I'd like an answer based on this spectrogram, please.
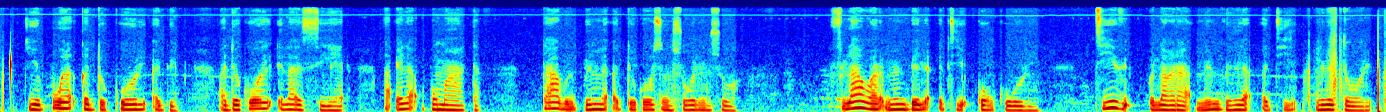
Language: Southern Dagaare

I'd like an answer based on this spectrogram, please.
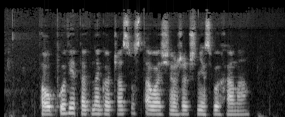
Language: Polish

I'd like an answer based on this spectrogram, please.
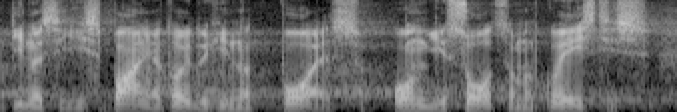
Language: Estonian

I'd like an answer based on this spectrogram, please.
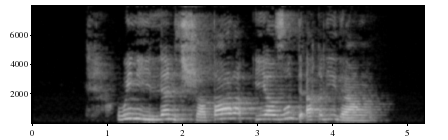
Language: Kabyle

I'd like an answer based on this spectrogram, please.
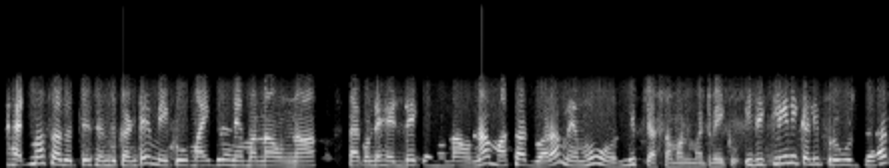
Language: Telugu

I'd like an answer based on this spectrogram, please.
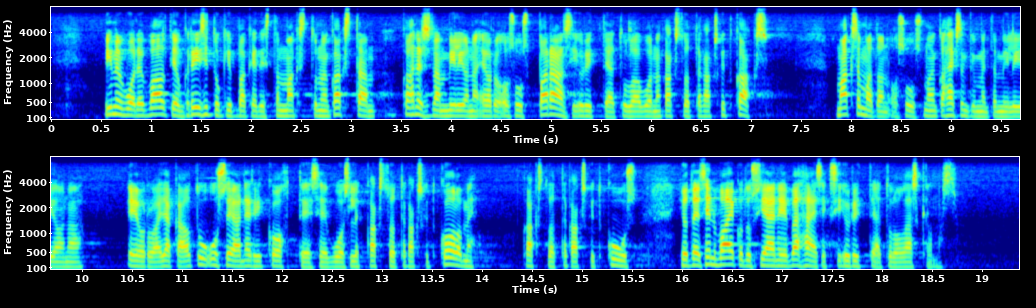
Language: Finnish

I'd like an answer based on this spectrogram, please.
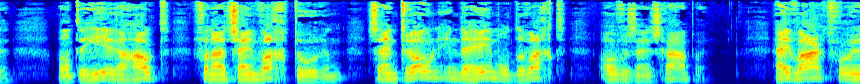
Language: Dutch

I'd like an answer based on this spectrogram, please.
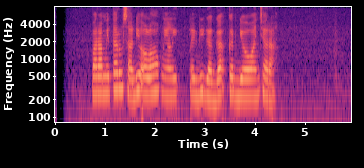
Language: Sundanese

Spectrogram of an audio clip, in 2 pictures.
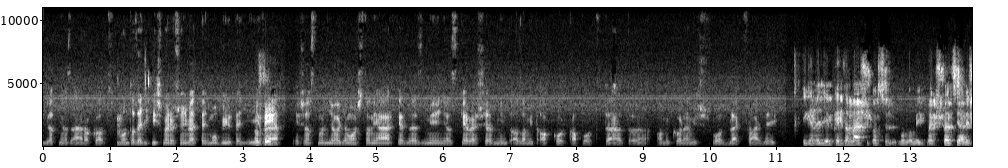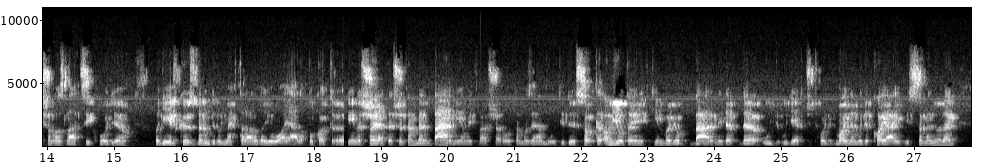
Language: Hungarian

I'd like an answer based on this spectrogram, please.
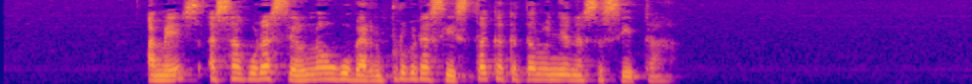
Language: Catalan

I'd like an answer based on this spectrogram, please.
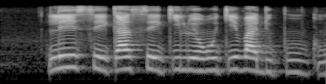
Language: Northern Sotho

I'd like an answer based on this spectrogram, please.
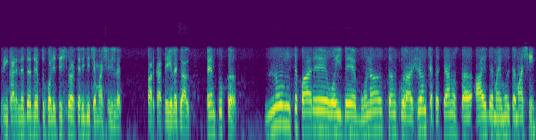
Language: Romanian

